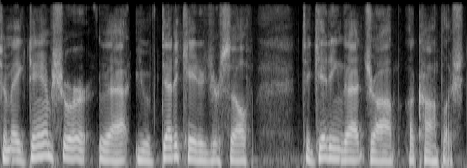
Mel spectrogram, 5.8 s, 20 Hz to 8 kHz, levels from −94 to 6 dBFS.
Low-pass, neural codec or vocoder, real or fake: 7.2 kHz; vocoder, 22.05 kHz, 80 mel bands, WaveNeXt; fake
